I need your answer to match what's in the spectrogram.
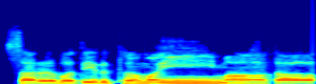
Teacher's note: সপ্তম বর্ণটাতে গলাটা নামাতে হবে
